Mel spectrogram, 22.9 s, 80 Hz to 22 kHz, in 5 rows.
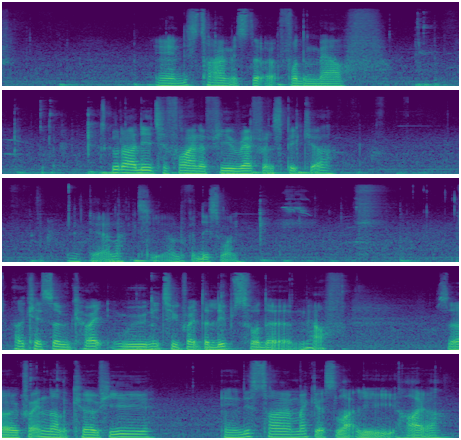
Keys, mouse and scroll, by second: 0.6-1.4 scroll down 1, 1.4 middle click, 4.2 click, 5.5 typing, 7.1 Right, 7.5 typing, 10.2 Left, 10.5 typing, 12.4-13.2 scroll up 1, 13.2-15.1 middle drag, 15.5 shift+middle click, 16.4-17.1 scroll up 1, 17.1-22.8 drag.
